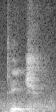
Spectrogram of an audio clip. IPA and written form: tiːʧ (teach)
